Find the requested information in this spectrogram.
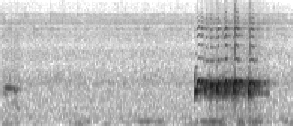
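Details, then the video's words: Local perkutut zebra dove in mbekur song that provokes others to answer. A faint coo opens, then a single loud, fast-pulsed rolling coo phrase about one second long near the end. "PERKUTUT LOKAL GACOR mbekur Ngerot memancing EMOSI jadi NYAUT BUNYI ikut MANGGUNG"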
